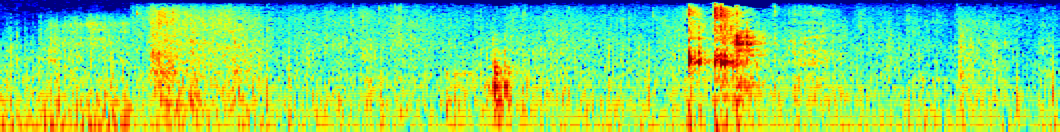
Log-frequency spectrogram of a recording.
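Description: A woman begins eating and puts cutlery into her son's hands: quiet clinks and scrapes of cutlery against dishes, with a cluster of brighter metallic taps near the end over a soft background. Nobody speaks.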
